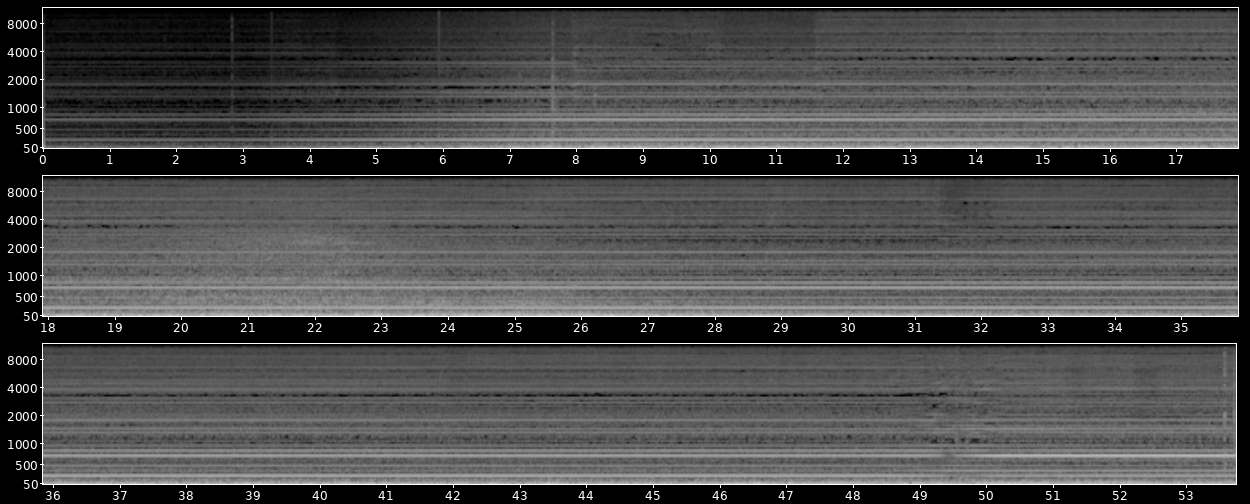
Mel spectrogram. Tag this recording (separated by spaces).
buzz electrical field-recording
